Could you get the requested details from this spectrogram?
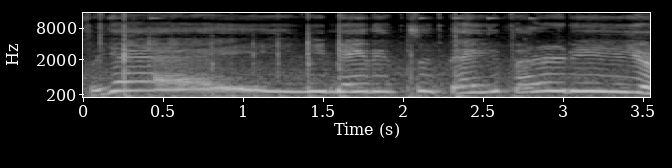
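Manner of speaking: high, slow cheer through a worn-out voice; a weary but happy yay; tired cheer. Real, not acted. Celebrating day thirty to her viewers, slow high cheer. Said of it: "I'm so ecstatic".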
